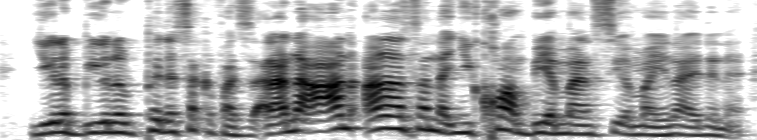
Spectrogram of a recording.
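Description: A man speaks at a very fast pace, his tone bright and sharp and his intonation lively. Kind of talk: casual banter among friends. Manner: joking, banter-heavy.

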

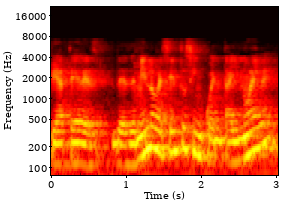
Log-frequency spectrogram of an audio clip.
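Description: A man's fairly high voice with lively intonation, amid audible room echo. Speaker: radio co-host. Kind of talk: casual chat. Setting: live broadcast from a library.

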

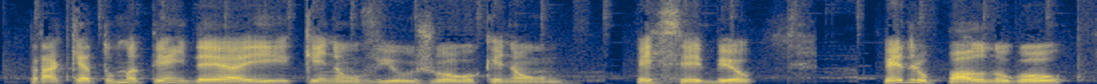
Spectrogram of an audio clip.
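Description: With music in the background, a man talks at a moderate pace in a fairly high voice with ordinary pitch variation, the sound dry and close with no echo. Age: 40s. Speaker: football podcast host. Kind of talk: casual chat.

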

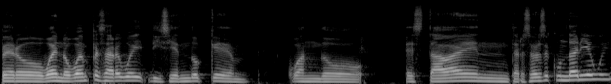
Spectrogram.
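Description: Delivered at a fairly slow pace, this is an ordinary speaking voice with ordinary pitch variation. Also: man. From Mexico, Coahuila. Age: 18. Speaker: podcast co-host. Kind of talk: casual chat; podcast intro.

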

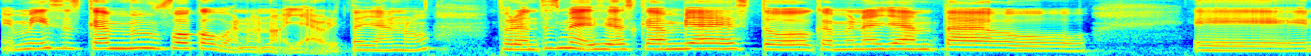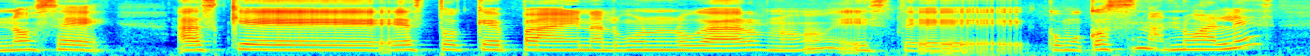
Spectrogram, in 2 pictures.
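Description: Bright and sharp in tone, a woman's fairly high voice moves at a fairly slow pace with ordinary pitch variation on a very clean recording with a silent background. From Tijuana, Mexico. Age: 30s. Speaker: journalist. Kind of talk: casual chat.

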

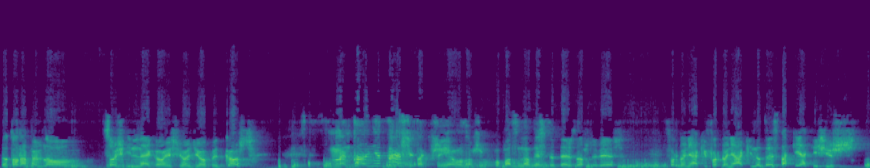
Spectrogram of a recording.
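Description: Noticeable background noise fills the clip as a man talks at a moderate pace. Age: 30s. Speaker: skateboarder and clinical research coordinator. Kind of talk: casual interview.

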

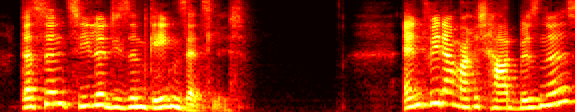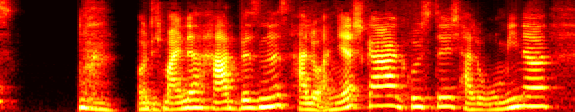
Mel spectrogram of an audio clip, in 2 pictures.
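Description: A woman with a Berlin accent has a bright, sharp tone and a fairly high pitch. Her pitch swings very widely at a moderate pace, broken by long, frequent pauses. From Berlin area, Germany. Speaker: podcast host and business coach for mothers. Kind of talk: live stream coaching talk. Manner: casual with many filler sounds.

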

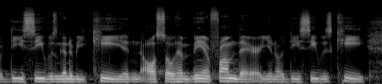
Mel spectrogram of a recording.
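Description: A man speaks with an American accent at a medium pitch, in a monotone, flat intonation. The recording is very clean, with a silent background. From US Mid-Atlantic (DC/Virginia area). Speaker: record label promotion executive. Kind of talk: interview at a public forum. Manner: casual.

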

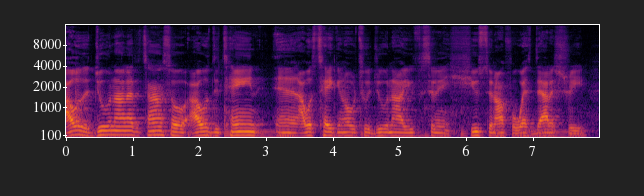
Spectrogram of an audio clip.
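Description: A man with an American accent in a normal speaking voice, fairly low in pitch, fairly quick, with fairly even intonation and hardly any pauses. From Texas, Baytown. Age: 40s. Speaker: wrongful conviction exoneree. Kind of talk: interview testimony.

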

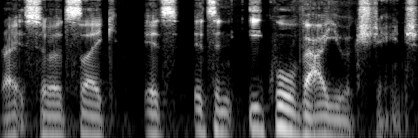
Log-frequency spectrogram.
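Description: This is a plain, everyday voice. Its pitch varies in an ordinary way. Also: man. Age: 30s. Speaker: podcast host. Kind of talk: casual interview.

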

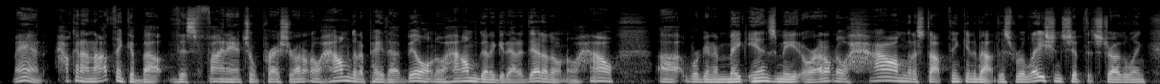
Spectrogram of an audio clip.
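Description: In a very clean recording with a silent background, a man at a medium pitch talks at a very fast pace with ordinary pitch variation. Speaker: pastor and podcast host. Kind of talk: casual encouraging talk, faith-based. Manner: upbeat, encouraging.

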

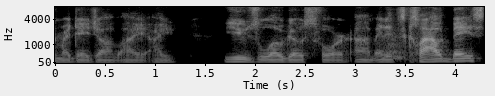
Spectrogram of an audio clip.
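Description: The speaker uses ordinary pitch variation at a moderate pace. The background is quiet. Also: man. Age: 30s. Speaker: podcast co-host, preacher. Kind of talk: casual chat.

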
